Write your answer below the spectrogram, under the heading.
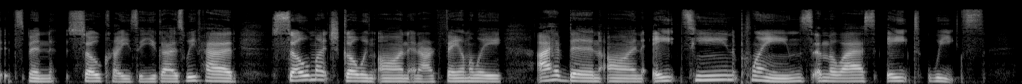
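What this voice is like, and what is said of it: Congested, stuffy voice. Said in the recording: “I sound a little congested ... I am still battling COVID”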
